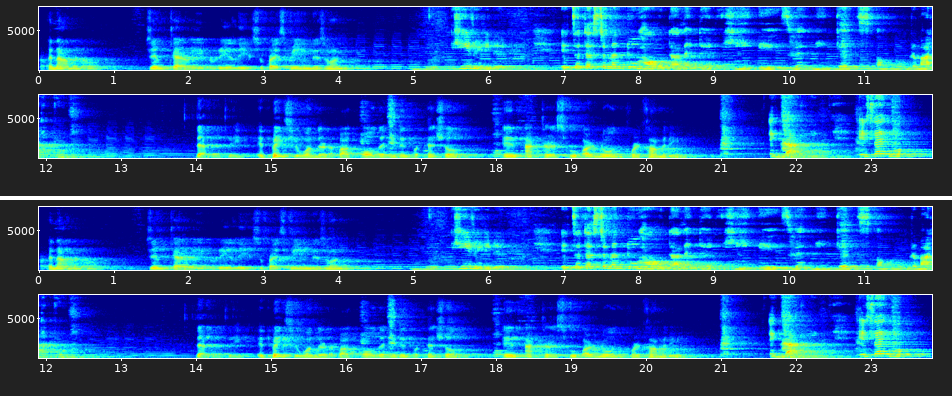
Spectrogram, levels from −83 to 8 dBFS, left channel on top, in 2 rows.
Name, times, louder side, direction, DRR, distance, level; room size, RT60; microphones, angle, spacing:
voice 1, 0.1-0.8 1.4-4.1 5.2-5.6 6.9-7.0 14.0-17.5 18.1-20.6, left 1 dB, 25° left, 6 dB, 0.9 m, -27 dB
Wind instrument woodwind instrument, 3.0-13.9, left 1 dB, 45° left, 2.5 m, -43 dB
voice 2, 5.0-12.4 16.6-16.7 18.0-18.1 21.0-21.2 21.6-23.4, equal, 10° left, 1 dB, 2.4 m, -26 dB
28.5 x 19.5 x 6.5 m, 2.1 s
head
